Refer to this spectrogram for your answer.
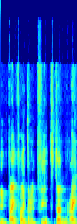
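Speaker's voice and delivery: put-on Indian accent. Acting out a navigation device's directions: put-on Indian accent. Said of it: "the Indian cab driver".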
